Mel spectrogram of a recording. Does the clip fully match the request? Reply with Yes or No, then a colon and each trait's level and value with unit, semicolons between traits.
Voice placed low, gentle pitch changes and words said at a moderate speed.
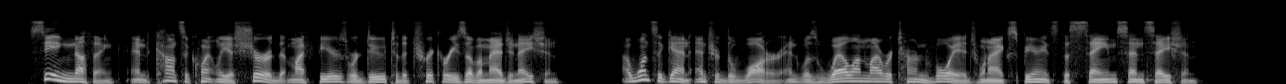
No: low, 105 Hz; average, 4.8 semitones; average, 160 wpm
